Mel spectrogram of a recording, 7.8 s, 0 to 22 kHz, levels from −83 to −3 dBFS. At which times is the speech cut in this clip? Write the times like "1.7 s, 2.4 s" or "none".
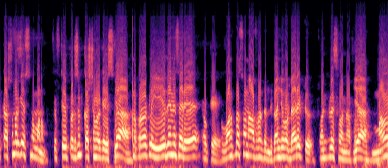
2.7 s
